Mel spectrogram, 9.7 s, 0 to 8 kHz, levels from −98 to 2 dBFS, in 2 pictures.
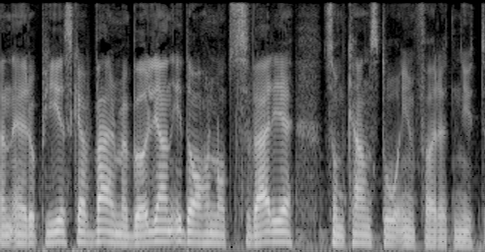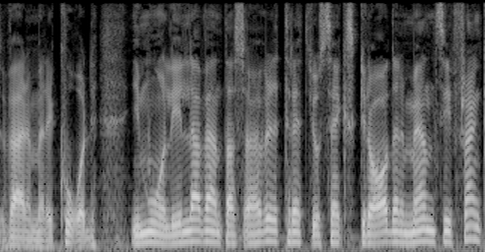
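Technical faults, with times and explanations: No technical faults can be heard anywhere in the speech recording, and the signal holds steady with nothing breaking into it.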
